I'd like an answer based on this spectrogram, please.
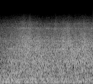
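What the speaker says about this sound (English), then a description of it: "777-200ER arriving from Las Vegas. Let's look and listen." A Boeing 777-200ER jet arriving at Amsterdam Schiphol Airport, its engines producing a loud, steady broadband roar throughout the short stretch with no voices.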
